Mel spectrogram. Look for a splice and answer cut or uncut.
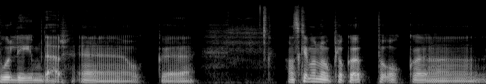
cut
